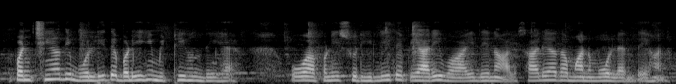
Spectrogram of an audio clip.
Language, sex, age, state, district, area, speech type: Punjabi, female, 30-45, Punjab, Kapurthala, urban, spontaneous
